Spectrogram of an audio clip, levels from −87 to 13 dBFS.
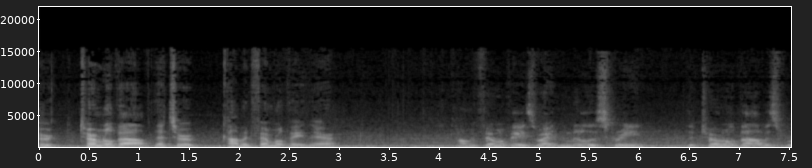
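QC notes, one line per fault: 3.46–3.71 s, processor overload crackle: the processor falls behind and misses roughly ten buffer deadlines, with buffers around 5 ms long. Each miss leaves a hard-edged gap of silence, so this quarter-second breaks into gritty crackle before clearing.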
